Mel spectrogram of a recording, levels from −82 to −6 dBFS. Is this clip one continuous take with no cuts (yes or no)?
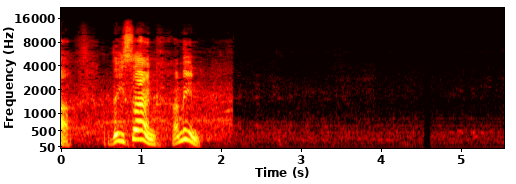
no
